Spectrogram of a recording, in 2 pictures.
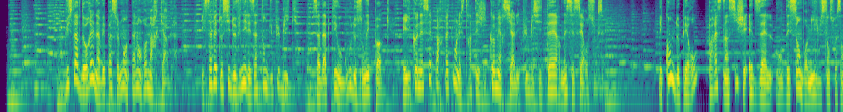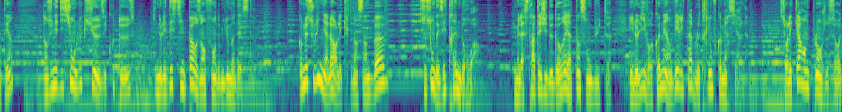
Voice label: Audioguide; Gustave Dore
